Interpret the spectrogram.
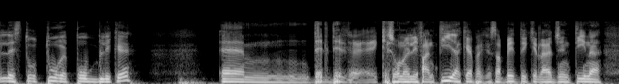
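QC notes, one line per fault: No faults heard.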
